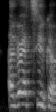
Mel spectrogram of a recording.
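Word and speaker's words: Aggretsuko: I have to ask, have you seen Agretzko on Netflix? Okay, so No. it's Oh wait. Agretsuko. Yes. yeah, Grisuko. Yes, I Yeah, have. yeah, yeah, yeah, yeah, yeah. Sorry, I pronounced it.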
